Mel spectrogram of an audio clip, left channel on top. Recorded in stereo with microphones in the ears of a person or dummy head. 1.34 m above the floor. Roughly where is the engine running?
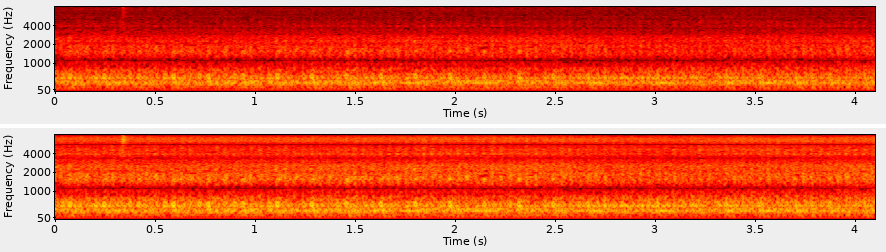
Right.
